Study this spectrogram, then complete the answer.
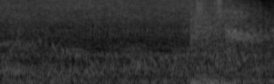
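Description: A weapon fires a beam with a hissing zap.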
